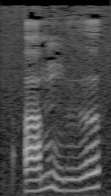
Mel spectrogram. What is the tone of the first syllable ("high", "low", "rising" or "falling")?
rising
